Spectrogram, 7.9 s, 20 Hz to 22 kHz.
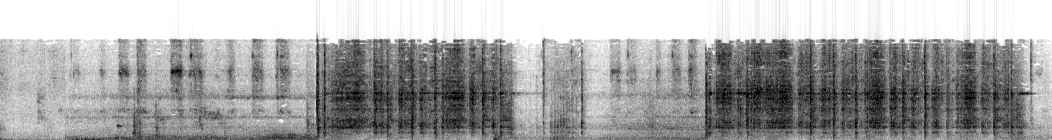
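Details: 600+hp GSX with 2-step, hot day (~100°F): engine catches after cranking then runs rough and uneven with ragged bursts; timing or fuel pump first suspected, found to be bent intake valves, head being rebuilt with new valves.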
